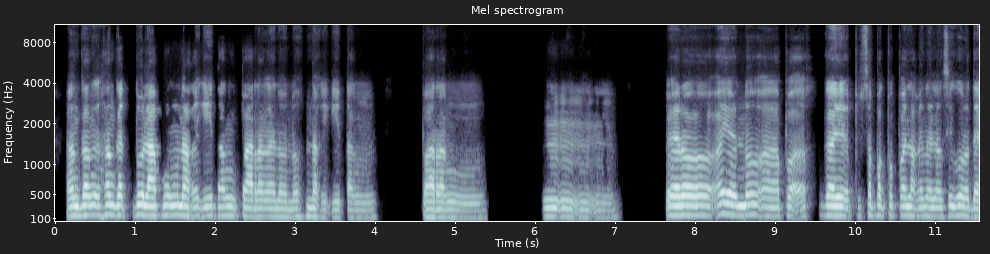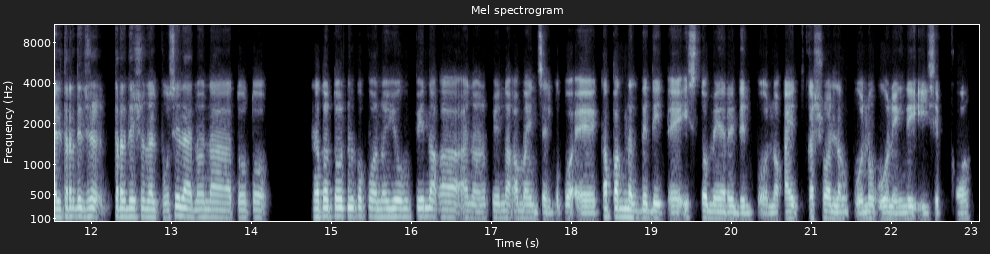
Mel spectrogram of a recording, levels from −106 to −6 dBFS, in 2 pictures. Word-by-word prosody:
hanggang 155 Hz, +2 st, +6 dB
hangga't 160 Hz, -1 st, +4 dB
wala 155 Hz, -1 st, +7 dB
pong 160 Hz, 0 st, +4 dB
nakikitang 150 Hz, 0 st, +1 dB
parang 135 Hz, -1 st, +3 dB
ano 130 Hz, -1 st, -1 dB
'no, 130 Hz, +1 st, -3 dB
nakikitang 125 Hz, -2 st, -5 dB, 0.5 s
parang 125 Hz, 0 st, +2 dB, 1.1 s
mm, 140 Hz, +1 st, 0 dB, 0.6 s
mm. 115 Hz, -, -11 dB, 0.7 s
Pero 155 Hz, 0 st, +6 dB
ayun 170 Hz, -2 st, +5 dB
'no, 170 Hz, +2 st, +4 dB
ah, 145 Hz, 0 st, 0 dB
pa 150 Hz, -, -1 dB
gaya 155 Hz, -2 st, +6 dB
po 145 Hz, -, -14 dB
sa 160 Hz, +1 st, -3 dB
pagpapalaki 150 Hz, -2 st, 0 dB
nalang 145 Hz, -1 st, 0 dB
siguro 155 Hz, -1 st, +1 dB
dahil 130 Hz, 0 st, +2 dB
tradisyo 140 Hz, 0 st, -1 dB, 0.2 s
tradisyonal 135 Hz, -2 st, -2 dB
po 120 Hz, -, -7 dB
sila 140 Hz, 0 st, -1 dB
ano 130 Hz, 0 st, -5 dB
natuto 125 Hz, 0 st, -6 dB, 0.6 s
natututo 140 Hz, +1 st, 0 dB
ko 145 Hz, +1 st, -4 dB
po 140 Hz, -, -8 dB
ano 130 Hz, -, -4 dB
'yung 135 Hz, 0 st, -2 dB
pinaka 130 Hz, -2 st, -4 dB
ano, 110 Hz, -1 st, -7 dB
pinaka-mindset 115 Hz, -3 st, -6 dB
ko -, -, -12 dB
po -, -, -1 dB
eh 100 Hz, 0 st, 0 dB
kapag 135 Hz, +1 st, 0 dB
nagde-date 115 Hz, -1 st, -2 dB
eh, 105 Hz, -, -2 dB
is -, -, -6 dB
to 115 Hz, -1 st, -1 dB
marry 105 Hz, -1 st, -2 dB
din 100 Hz, 0 st, -3 dB
po -, -, -7 dB
'no 105 Hz, 0 st, -6 dB
kahit 110 Hz, -1 st, -2 dB
kaswal 115 Hz, -1 st, -2 dB
lang 105 Hz, 0 st, -3 dB
po 100 Hz, -, -4 dB
nung 110 Hz, 0 st, -4 dB
una 105 Hz, -1 st, -2 dB
'yung 100 Hz, +1 st, -5 dB
naiisip 100 Hz, -1 st, -4 dB
ko. 100 Hz, +2 st, -8 dB
135 Hz, 155 wpm, -24 LUFS, 120-150 Hz, 1.1 s, wala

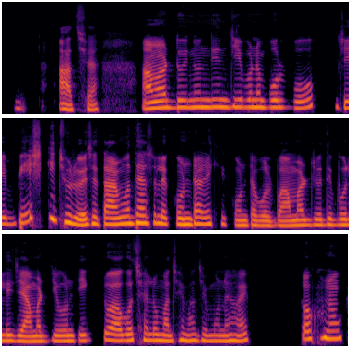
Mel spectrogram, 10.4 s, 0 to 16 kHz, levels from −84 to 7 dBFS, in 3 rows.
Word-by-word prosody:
উ -, -, -10 dB, 0.5 s
আচ্ছা। 155 Hz, 0 st, -6 dB, 0.6 s
আমার 210 Hz, +3 st, +3 dB
দৈনন্দিন 235 Hz, +1 st, +1 dB
জীবনে 235 Hz, -1 st, 0 dB
বলব 230 Hz, -1 st, -3 dB, 0.5 s
যে 205 Hz, -, 0 dB, 0.2 s
বেশ 280 Hz, +11 st, -2 dB
কিছু 360 Hz, -7 st, +2 dB
রয়েছে 185 Hz, +4 st, +4 dB
তার 195 Hz, -1 st, +5 dB
মধ্যে 230 Hz, +2 st, +4 dB
আসলে 235 Hz, -2 st, +1 dB
কোনটা 195 Hz, +2 st, +4 dB
রেখে 210 Hz, -1 st, -4 dB
কোনটা 165 Hz, 0 st, -1 dB
বলবো। 155 Hz, 0 st, -2 dB
আমার 165 Hz, +2 st, +1 dB
যদি 180 Hz, +1 st, 0 dB
বলি 180 Hz, 0 st, +2 dB
যে -, -, +3 dB
আমার 165 Hz, 0 st, +1 dB
জীবনটা 175 Hz, 0 st, 0 dB
একটু 205 Hz, +2 st, -10 dB
অগোছালো 195 Hz, +1 st, 0 dB
মাঝে, 180 Hz, +3 st, 0 dB
মাঝে 190 Hz, 0 st, -1 dB
মনে 175 Hz, 0 st, 0 dB
হয়। 185 Hz, +2 st, 0 dB, 0.6 s
কখনো 255 Hz, +2 st, +1 dB
195 Hz, 175 wpm, -20 LUFS, 175-230 Hz, 0.6 s, তার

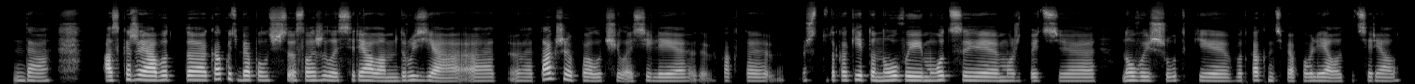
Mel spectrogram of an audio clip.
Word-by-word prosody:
Н-да. 185 Hz, -1 st, -4 dB, 0.5 s
А 190 Hz, -, +5 dB
скажи, 220 Hz, +3 st, +1 dB
а 195 Hz, -1 st, +10 dB
вот, 205 Hz, +1 st, 0 dB
э, 205 Hz, -1 st, +6 dB
как 245 Hz, +5 st, +1 dB
у -, -, +3 dB
тебя 205 Hz, -2 st, +2 dB
получи 195 Hz, -1 st, 0 dB
сложилось 195 Hz, -1 st, +1 dB
с -, -, +4 dB
сериалом 180 Hz, -4 st, +2 dB
"Друзья"? 170 Hz, -3 st, -1 dB
А 170 Hz, 0 st, -8 dB
т -, -, -32 dB
так 255 Hz, +2 st, +5 dB
же 230 Hz, -5 st, +1 dB
получилось 175 Hz, -2 st, -3 dB
или, 165 Hz, -2 st, -3 dB, 0.3 s
э, -, -, -13 dB
как-то, 170 Hz, 0 st, -7 dB, 0.2 s
что-то, 195 Hz, 0 st, -3 dB
какие-то 200 Hz, 0 st, 0 dB
новые 190 Hz, +1 st, +3 dB
эмоции, 185 Hz, -1 st, +2 dB
может 170 Hz, 0 st, -7 dB
быть, 170 Hz, 0 st, +1 dB
э, 165 Hz, 0 st, -3 dB, 0.2 s
новые 185 Hz, 0 st, 0 dB
шутки. 175 Hz, -2 st, -2 dB
Вот 170 Hz, 0 st, -9 dB
как 195 Hz, +1 st, -2 dB
на 180 Hz, -, -7 dB
тебя 185 Hz, -, -2 dB
повлиял 170 Hz, -2 st, -1 dB
этот 195 Hz, +5 st, -15 dB
сериал 170 Hz, -1 st, -2 dB
185 Hz, 160 wpm, -22 LUFS, 170-195 Hz, 0.5 s, а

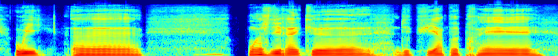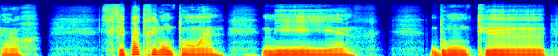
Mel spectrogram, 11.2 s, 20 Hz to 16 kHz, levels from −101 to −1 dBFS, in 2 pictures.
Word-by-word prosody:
Oui, 100 Hz, -2 st, +4 dB, 0.2 s
heu 80 Hz, -3 st, +2 dB, 1.1 s
moi 115 Hz, +2 st, +4 dB
je 105 Hz, -, -2 dB
dirais 110 Hz, +1 st, +4 dB
que 90 Hz, -4 st, +2 dB, 0.2 s
depuis 90 Hz, +3 st, -2 dB
à 95 Hz, -, 0 dB
peu 95 Hz, 0 st, -2 dB
près, 95 Hz, -2 st, +1 dB, 0.2 s
alors 80 Hz, -2 st, -7 dB, 0.6 s
ça -, -, -14 dB
fait 105 Hz, -, 0 dB
pas 140 Hz, +8 st, +2 dB
très 130 Hz, -, -1 dB
longtemps, 100 Hz, -8 st, 0 dB
hein, 80 Hz, +3 st, -3 dB, 0.4 s
mais 85 Hz, -1 st, 0 dB, 0.9 s
donc, 90 Hz, 0 st, -1 dB
heu, 80 Hz, -2 st, +2 dB
90 Hz, 105 wpm, -16 LUFS, 80-95 Hz, 1.1 s, Oui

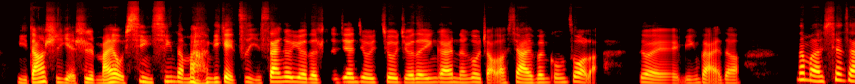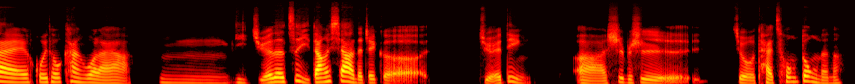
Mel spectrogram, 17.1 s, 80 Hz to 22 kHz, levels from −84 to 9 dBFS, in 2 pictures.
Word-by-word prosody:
你 160 Hz, -4 st, -8 dB
当 180 Hz, +6 st, +7 dB
时 185 Hz, -3 st, -3 dB
也 -, -, 0 dB
是 170 Hz, -3 st, 0 dB
蛮 145 Hz, +5 st, +6 dB
有 185 Hz, -4 st, +6 dB
信 190 Hz, +4 st, -1 dB
心 220 Hz, +5 st, -4 dB
的 200 Hz, -2 st, +1 dB
嘛。 195 Hz, 0 st, +2 dB
你 185 Hz, +1 st, -2 dB
给 190 Hz, -, +6 dB
自 190 Hz, +7 st, -10 dB
己 155 Hz, -, -8 dB
3 205 Hz, +8 st, +5 dB
个 215 Hz, 0 st, +3 dB
月 195 Hz, -2 st, +3 dB
的 165 Hz, -2 st, +1 dB
时 160 Hz, -, -12 dB
间， 195 Hz, +2 st, +3 dB
就 195 Hz, -2 st, 0 dB
就 185 Hz, +1 st, 0 dB
觉 175 Hz, -2 st, 0 dB
得 175 Hz, 0 st, +2 dB
应 180 Hz, -, -3 dB
该 185 Hz, -1 st, +3 dB
能 170 Hz, -2 st, -5 dB
够 195 Hz, -1 st, 0 dB
找 -, -, -1 dB
到 -, -, 0 dB
下 160 Hz, +1 st, +4 dB
一 -, -, 0 dB
份 175 Hz, +1 st, 0 dB
工 185 Hz, +1 st, -7 dB
作 205 Hz, +1 st, +2 dB
了。 -, -, -5 dB, 0.4 s
对， 145 Hz, -7 st, -2 dB
明 150 Hz, +2 st, -11 dB
白 -, -, -1 dB
的。 -, -, -5 dB, 0.6 s
那 305 Hz, -, +3 dB
么 245 Hz, -6 st, +5 dB
现 285 Hz, +6 st, -1 dB
在 200 Hz, -8 st, +4 dB
回 185 Hz, +1 st, -4 dB
头 195 Hz, 0 st, -2 dB
看 205 Hz, -1 st, -4 dB
过 175 Hz, -2 st, -1 dB
来 140 Hz, -2 st, -1 dB
啊， 140 Hz, -2 st, -5 dB, 0.3 s
嗯， 150 Hz, -4 st, -17 dB
你 165 Hz, -2 st, -13 dB
觉 150 Hz, +5 st, -2 dB
得 200 Hz, 0 st, +4 dB
自 245 Hz, +6 st, -6 dB
己 200 Hz, -, -6 dB
当 190 Hz, +6 st, +5 dB
下 225 Hz, -3 st, +6 dB
的 150 Hz, -3 st, -4 dB
这 165 Hz, -, -4 dB
个 165 Hz, -, -6 dB, 0.5 s
决 -, -, -5 dB
定， -, -, -9 dB, 0.4 s
啊， 125 Hz, -3 st, -4 dB
是 185 Hz, +8 st, -5 dB
不 -, -, -9 dB
是， 175 Hz, -, -6 dB, 0.3 s
就 140 Hz, -4 st, -4 dB
太 150 Hz, -, -1 dB
冲 200 Hz, +7 st, -6 dB
动 215 Hz, -4 st, -1 dB
了 135 Hz, -, -7 dB
呢？ 140 Hz, +2 st, -13 dB
180 Hz, 255 characters per minute, -22 LUFS, 155-200 Hz, 0.6 s, 当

